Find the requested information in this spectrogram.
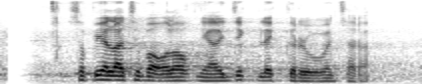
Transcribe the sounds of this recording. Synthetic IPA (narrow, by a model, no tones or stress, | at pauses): sopialḁt͡ʃubaɔlɔɦɔk̚nialid͡ʒɪk̚blɛk̚ɡ̥ərwawaɲt͡ʃaɾa̰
